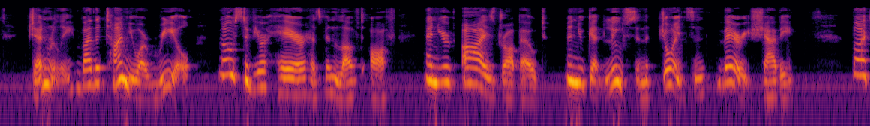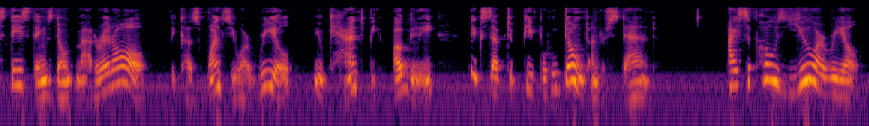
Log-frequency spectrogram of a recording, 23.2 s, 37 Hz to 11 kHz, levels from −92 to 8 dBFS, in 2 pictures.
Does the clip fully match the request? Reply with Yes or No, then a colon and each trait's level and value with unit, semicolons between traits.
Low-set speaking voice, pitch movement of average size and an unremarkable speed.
No: very high, 275 Hz; average, 4.9 semitones; average, 145 wpm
